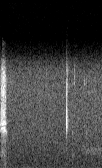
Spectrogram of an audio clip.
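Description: A single short, faint click at the computer a little past halfway, over quiet room hiss.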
